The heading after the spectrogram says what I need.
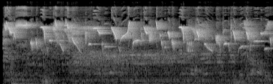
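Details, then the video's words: Black-throated canary singing vigorously: a rapid, unbroken stream of high whistles, many sweeping downward, mixed with short trills and twittering notes, hardly pausing. "burung blackthroat gacor"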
